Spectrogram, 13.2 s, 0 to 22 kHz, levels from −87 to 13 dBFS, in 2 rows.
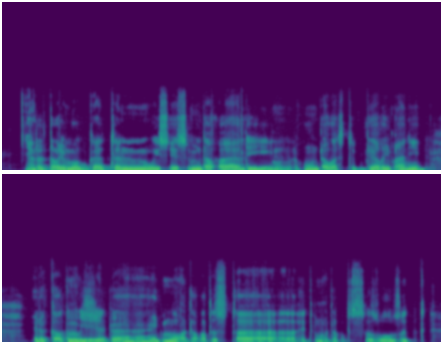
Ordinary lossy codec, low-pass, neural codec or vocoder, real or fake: none; 10.8 kHz; none; real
